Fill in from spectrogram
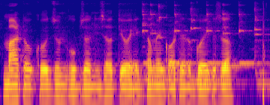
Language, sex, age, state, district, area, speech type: Nepali, male, 30-45, West Bengal, Kalimpong, rural, spontaneous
